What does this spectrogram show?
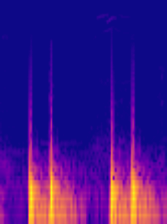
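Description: A heartbeat thumps twice in quick lub-dub pairs, then pauses and repeats, deep with a soft low rumble trailing each pair; no voices.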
